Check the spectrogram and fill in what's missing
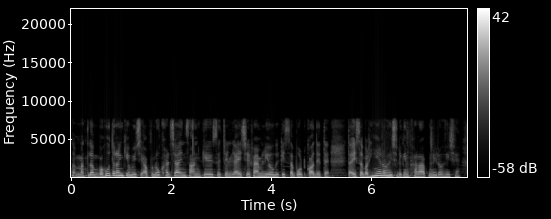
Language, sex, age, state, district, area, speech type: Maithili, female, 18-30, Bihar, Muzaffarpur, urban, spontaneous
